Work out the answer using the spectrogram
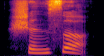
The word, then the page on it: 神色: shén sè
